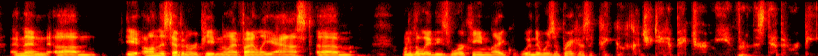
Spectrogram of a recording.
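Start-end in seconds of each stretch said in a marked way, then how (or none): 5.9-8.2 very quiet, breathy, stumbling whisper. Retelling asking a worker for a photo, imitating own whisper. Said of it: "why are you whispering?".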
